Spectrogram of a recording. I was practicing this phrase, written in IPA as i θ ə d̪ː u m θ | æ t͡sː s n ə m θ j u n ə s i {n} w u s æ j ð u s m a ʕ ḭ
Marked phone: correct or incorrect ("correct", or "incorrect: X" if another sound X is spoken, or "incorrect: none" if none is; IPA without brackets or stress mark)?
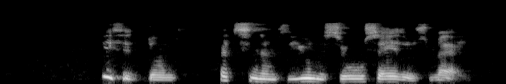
incorrect: none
